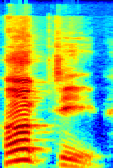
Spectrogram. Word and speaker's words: Humpty: me introduce myself oh my name is Humpty pronounced with the empty yo ladies how I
